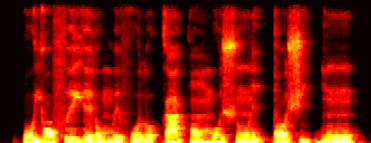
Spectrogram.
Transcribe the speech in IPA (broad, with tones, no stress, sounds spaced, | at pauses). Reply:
k͡p o˨ j ɔ˧ f e˦ j e˦˨ ɾ o˧ m e˨ f o˨ l o˨ k a˧ k ɔ̃˧ m o˦ ʃ ũ˧ ɾ i˧ k͡p ɔ˧ ʃ i˧ ɡ͡b ũ˦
